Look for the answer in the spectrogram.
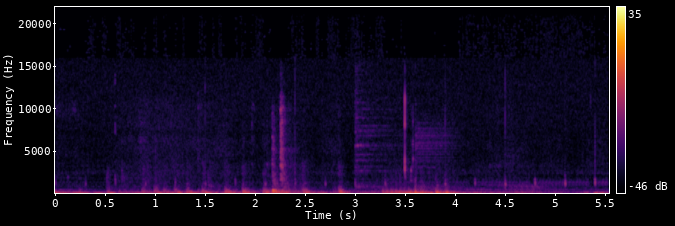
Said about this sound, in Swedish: Dörren går igen.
